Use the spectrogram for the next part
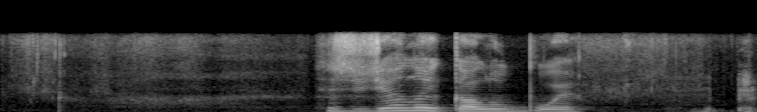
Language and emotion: Russian, neutral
